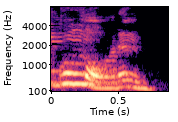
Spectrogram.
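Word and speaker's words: god morgen: Por que Gumoren? O a gente não pronuncia o D.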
